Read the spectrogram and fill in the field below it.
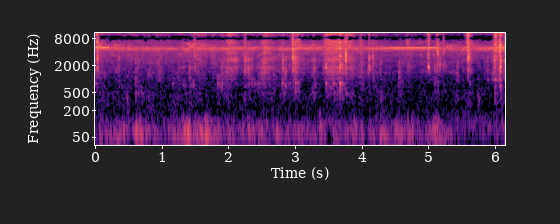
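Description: Two men chew food noisily close by.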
